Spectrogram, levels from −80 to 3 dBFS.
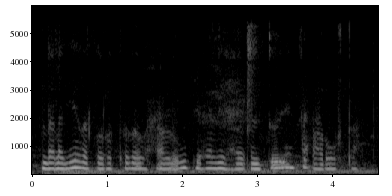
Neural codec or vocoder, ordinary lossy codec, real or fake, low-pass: vocoder, 44.1 kHz, 80 mel bands, Vocos; none; fake; 5.4 kHz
